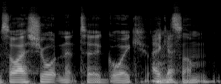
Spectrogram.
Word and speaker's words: Goik: Is that the right pronunciation? Yeah, Goik.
